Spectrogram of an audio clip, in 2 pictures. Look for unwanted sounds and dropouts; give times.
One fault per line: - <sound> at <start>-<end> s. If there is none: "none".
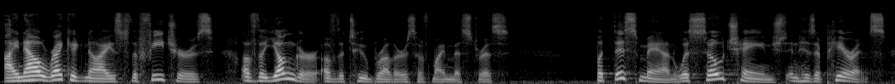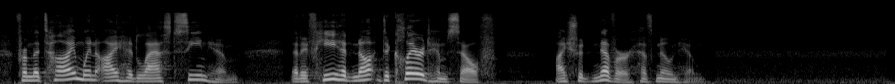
none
